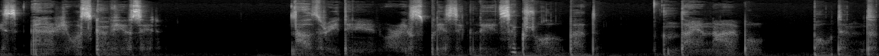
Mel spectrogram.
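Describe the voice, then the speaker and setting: A man whispers in a calm tone, with big swings in loudness. He leaves long, frequent pauses. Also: dry, close sound with no echo. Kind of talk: ASMR whisper book reading. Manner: whispered, soft-spoken, calm.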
